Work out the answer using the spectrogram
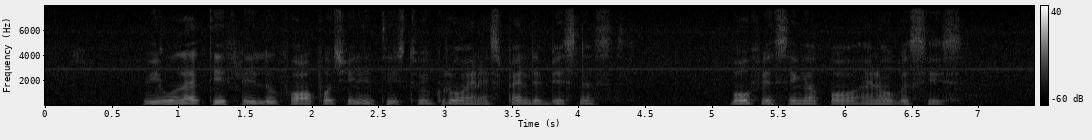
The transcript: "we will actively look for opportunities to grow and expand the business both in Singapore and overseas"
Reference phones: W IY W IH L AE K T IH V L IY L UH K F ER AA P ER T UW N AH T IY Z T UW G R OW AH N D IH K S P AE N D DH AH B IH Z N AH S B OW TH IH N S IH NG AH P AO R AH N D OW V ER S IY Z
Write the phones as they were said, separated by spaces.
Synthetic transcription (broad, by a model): W IY W IH L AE K T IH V L IY L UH K F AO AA P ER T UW N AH T IY S T UW G R OW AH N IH K S P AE N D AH B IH S N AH S B OW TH IH N S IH NG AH P AO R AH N OW V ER S IY S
